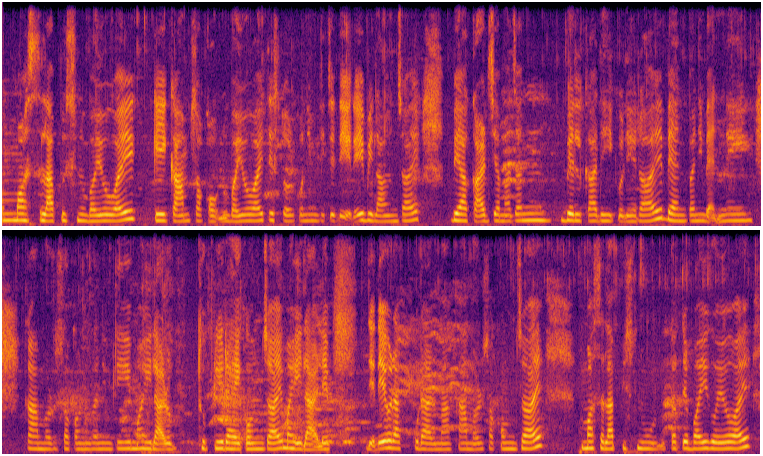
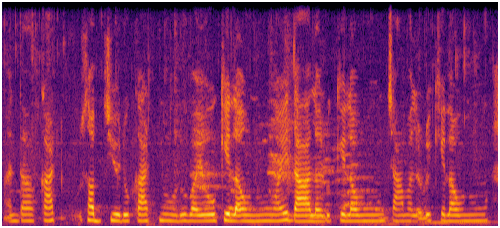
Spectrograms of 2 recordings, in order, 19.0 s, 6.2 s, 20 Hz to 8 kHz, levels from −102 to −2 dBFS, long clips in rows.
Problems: constant background noise, continuous background conversations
